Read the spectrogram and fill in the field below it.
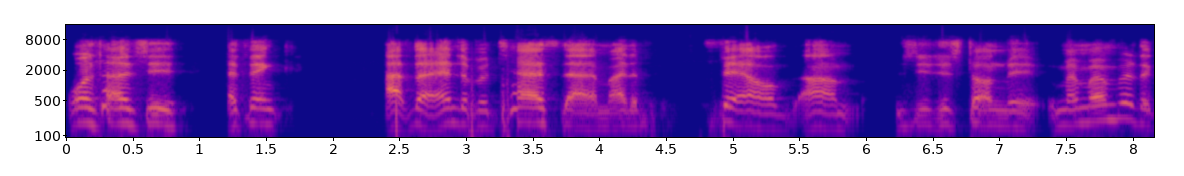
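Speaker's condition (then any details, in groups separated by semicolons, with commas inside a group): Cerebral palsy; present from birth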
